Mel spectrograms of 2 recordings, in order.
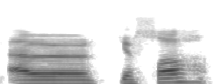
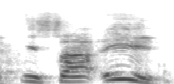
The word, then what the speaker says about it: Al-Kisai: maka Imam Nafi', Ibnu Katsir, Ibnu Amr, dan al-kisah al-kisai. Gitu ya. Al-Kisai. Ini dibacanya al-kisai.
